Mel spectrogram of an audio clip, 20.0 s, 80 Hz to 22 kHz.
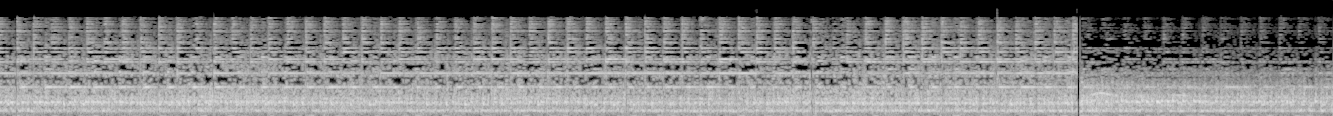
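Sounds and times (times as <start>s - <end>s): bells ringing fast: 0.0s - 20.0s
metallic ring: 0.0s - 20.0s.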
